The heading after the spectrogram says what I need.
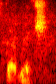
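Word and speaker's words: Direxion: called direction the that's how you say this direction that's how you pronounce it and they have a sense of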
